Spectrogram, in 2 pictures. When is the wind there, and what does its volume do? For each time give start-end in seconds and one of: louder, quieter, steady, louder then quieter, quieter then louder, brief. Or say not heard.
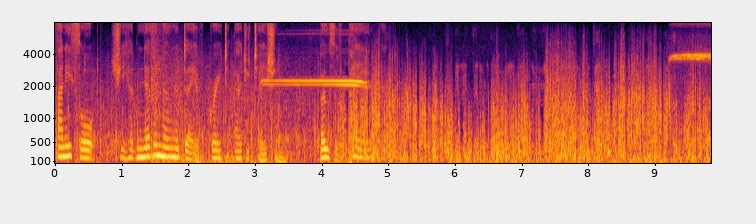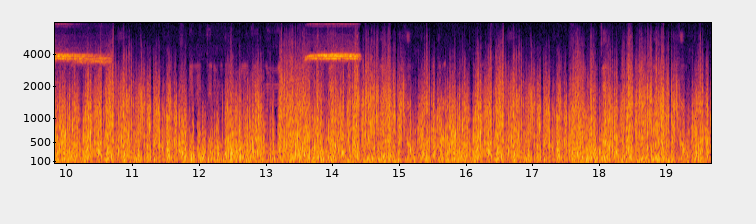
0.1-19.6 louder.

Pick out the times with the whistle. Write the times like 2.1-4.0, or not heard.
3.2-4.6, 9.2-10.7, 13.6-14.4.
